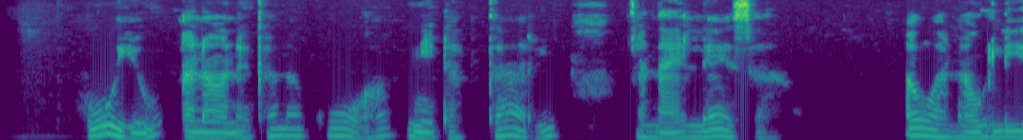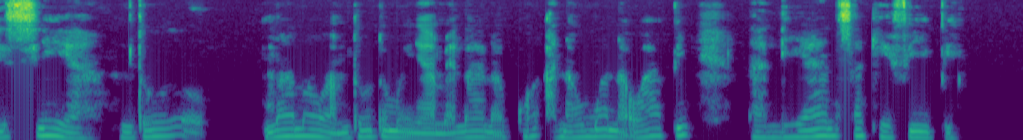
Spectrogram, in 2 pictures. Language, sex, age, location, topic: Swahili, male, 18-24, Nakuru, health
